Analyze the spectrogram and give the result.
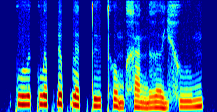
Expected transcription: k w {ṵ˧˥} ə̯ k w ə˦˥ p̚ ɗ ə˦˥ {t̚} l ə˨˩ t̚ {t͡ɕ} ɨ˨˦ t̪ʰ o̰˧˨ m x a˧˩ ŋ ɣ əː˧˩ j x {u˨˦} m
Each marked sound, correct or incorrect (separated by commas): incorrect, incorrect, incorrect, correct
